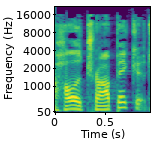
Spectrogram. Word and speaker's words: holotropic: Is it the holotropic? – Holotropic.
